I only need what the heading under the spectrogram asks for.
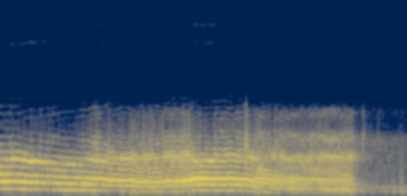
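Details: Talking pet cat Kesha voicing its complaints: a single sustained, wobbling, nasal meow lasting about three and a half seconds, fading into room quiet.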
